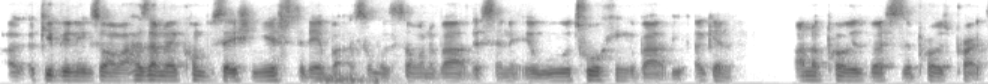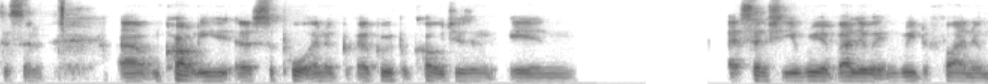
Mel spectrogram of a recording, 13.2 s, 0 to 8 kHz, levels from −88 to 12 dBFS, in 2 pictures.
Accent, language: British, English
